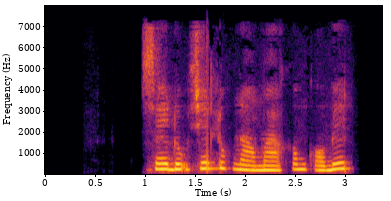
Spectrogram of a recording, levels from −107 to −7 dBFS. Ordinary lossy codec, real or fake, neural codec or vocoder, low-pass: AAC, 32 kbps; real; none; 7.2 kHz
